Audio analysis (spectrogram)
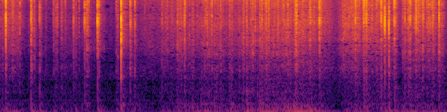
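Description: A small, empty jute burlap drawstring pouch resting on dark cloth has its coarse weave scratched with short nails. Quiet, dry, bright scratching fills the clip with rapid crackly strokes and sharp rasps over a faint low rumble, each scrape stopping short with almost no ring.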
